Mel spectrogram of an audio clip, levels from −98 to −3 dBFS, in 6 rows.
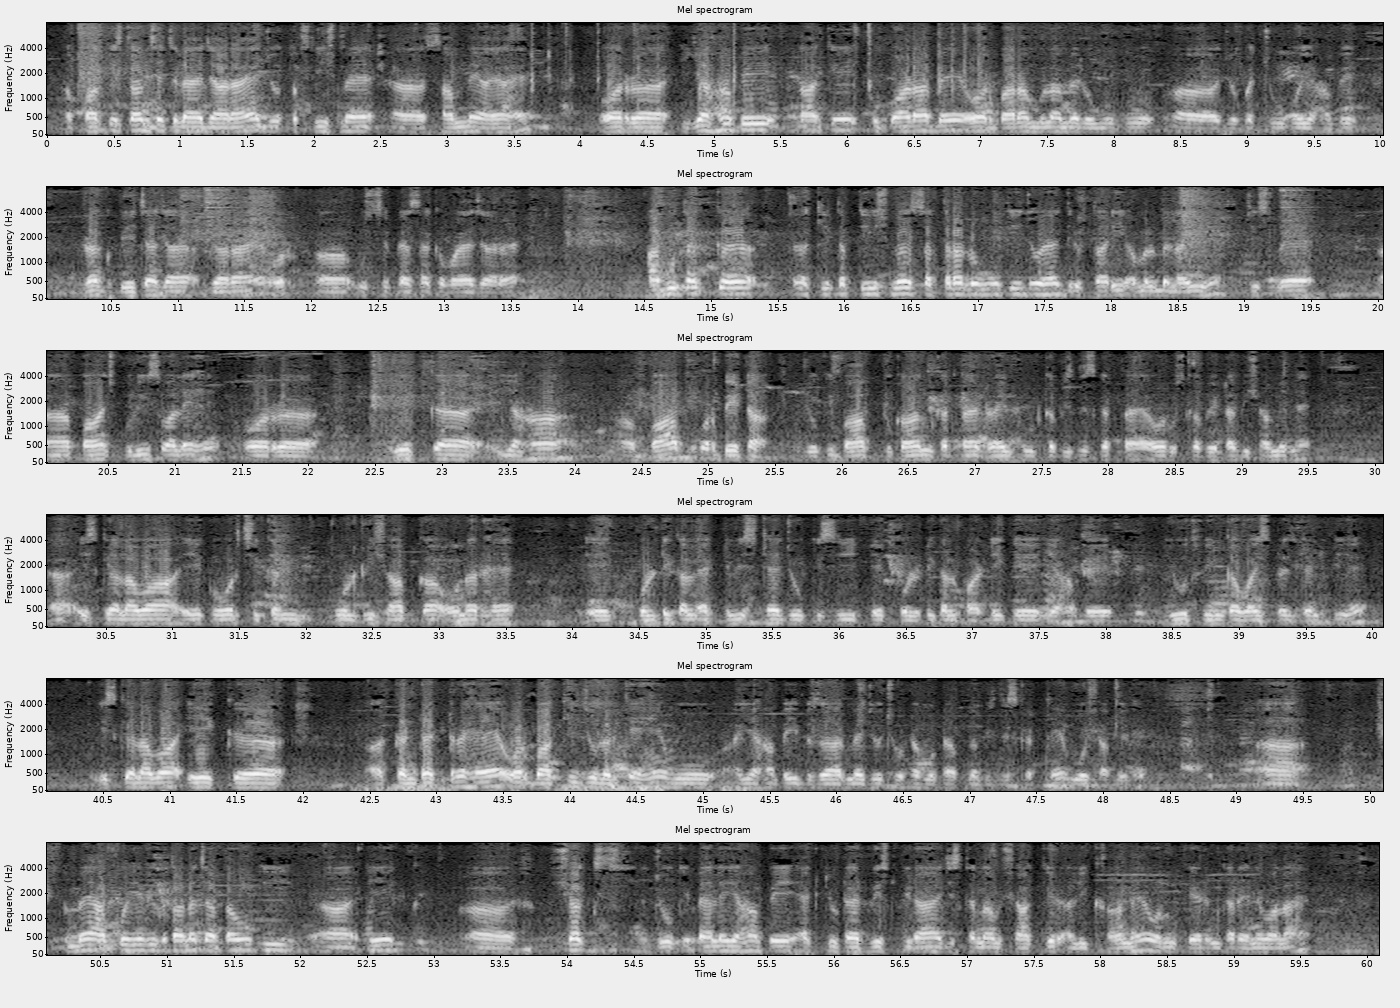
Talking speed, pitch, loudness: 180 wpm, 135 Hz, -17 LUFS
